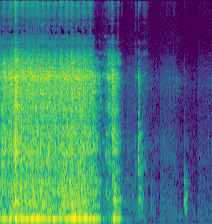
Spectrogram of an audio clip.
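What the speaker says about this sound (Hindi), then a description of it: "अब मैं ऐसे आगे की साइड में सिलाई लगा लूंगा" A sewing machine stitches the lining of a kurta, a steady loud whir for about two seconds, then it stops, followed by a few faint clicks.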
